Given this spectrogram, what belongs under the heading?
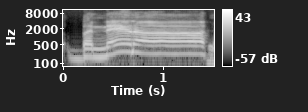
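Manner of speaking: slowly stretched-out announcement; triumphant, elongated proclamation; drawn-out reveal. Real, not acted. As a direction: draw the word right out for the big reveal. Triumphant reveal of the predicted word.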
